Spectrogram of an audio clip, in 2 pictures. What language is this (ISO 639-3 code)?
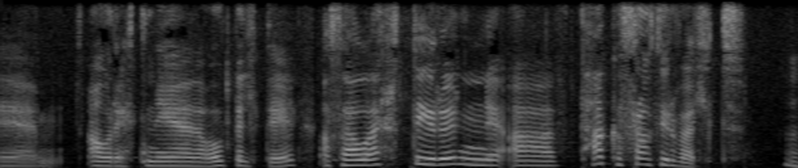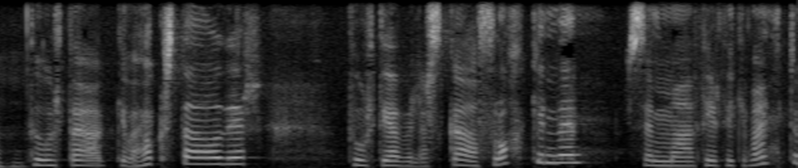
isl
